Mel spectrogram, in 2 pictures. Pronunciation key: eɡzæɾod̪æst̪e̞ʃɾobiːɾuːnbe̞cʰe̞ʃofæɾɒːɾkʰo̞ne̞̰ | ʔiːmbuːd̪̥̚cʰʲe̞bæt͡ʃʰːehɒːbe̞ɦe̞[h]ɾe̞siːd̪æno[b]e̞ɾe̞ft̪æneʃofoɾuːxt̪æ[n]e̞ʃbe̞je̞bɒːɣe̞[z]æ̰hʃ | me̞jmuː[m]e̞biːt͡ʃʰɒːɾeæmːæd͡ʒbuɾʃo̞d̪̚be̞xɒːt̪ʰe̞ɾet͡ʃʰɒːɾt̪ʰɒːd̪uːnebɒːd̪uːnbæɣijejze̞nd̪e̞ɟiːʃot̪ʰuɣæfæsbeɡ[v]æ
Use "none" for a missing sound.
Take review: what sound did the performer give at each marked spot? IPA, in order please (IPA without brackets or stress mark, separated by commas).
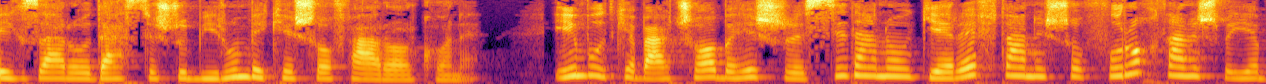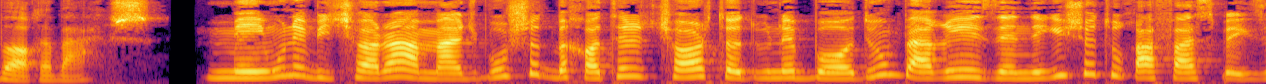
ʃ, ɟ, n, v, n, z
